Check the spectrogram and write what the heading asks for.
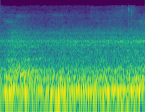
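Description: A steady low background hum with no distinct strokes.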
